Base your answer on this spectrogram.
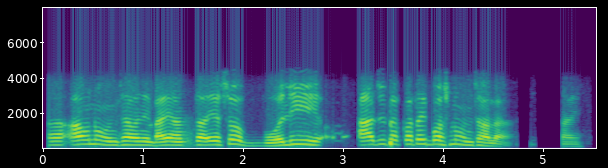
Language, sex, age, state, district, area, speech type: Nepali, male, 30-45, West Bengal, Kalimpong, rural, conversation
